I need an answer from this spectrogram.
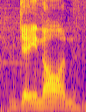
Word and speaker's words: Ganon: Ganon. How is that pronunciation for you pronunciation heads?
